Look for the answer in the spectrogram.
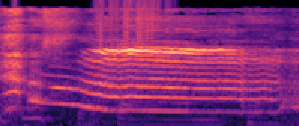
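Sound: person crying and sobbing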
